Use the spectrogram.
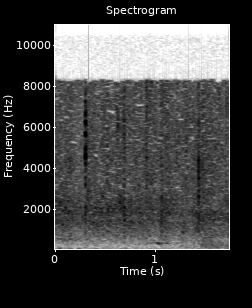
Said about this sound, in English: Yeah, you can clap for that if you want.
